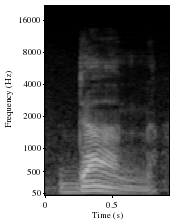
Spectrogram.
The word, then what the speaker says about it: done: Done. La pronunciación de hecho no es done, it's done. Como el número uno, one.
